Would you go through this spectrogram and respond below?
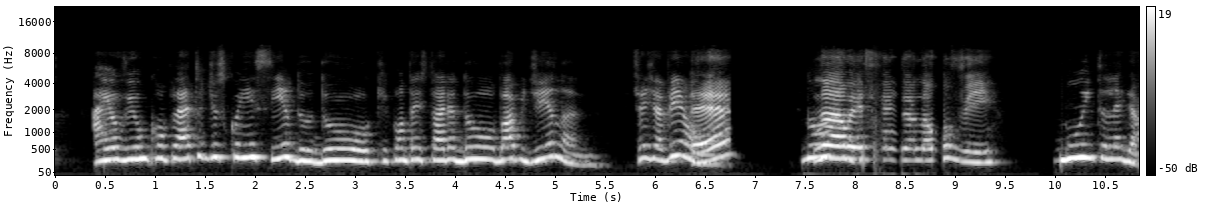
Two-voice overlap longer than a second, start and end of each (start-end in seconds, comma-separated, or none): none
